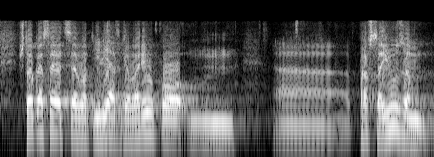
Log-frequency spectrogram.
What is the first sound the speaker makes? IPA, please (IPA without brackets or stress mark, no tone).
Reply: ʂ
